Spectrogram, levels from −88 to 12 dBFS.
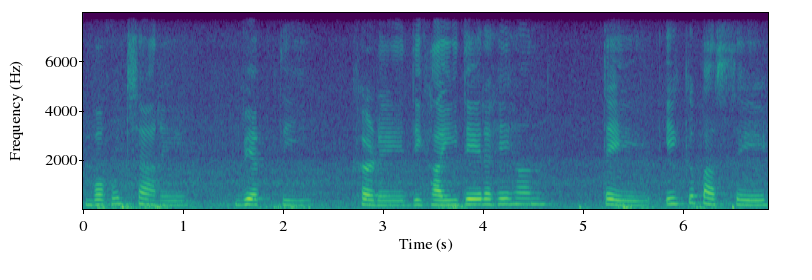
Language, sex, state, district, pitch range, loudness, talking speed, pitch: Punjabi, female, Punjab, Kapurthala, 190-225 Hz, -18 LUFS, 95 wpm, 205 Hz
